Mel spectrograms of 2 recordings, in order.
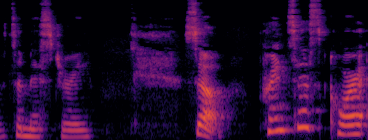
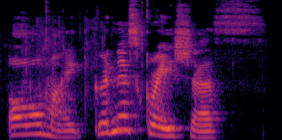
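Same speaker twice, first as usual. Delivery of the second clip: usual speaking voice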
